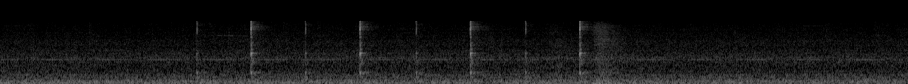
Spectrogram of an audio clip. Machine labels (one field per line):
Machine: valve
